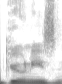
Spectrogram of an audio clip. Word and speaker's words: Gunni: That's when we learn Goonie's name. – Yeah. Even though it's spelled G-U-N-N-I. And I'm like, that looks like Gunny.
